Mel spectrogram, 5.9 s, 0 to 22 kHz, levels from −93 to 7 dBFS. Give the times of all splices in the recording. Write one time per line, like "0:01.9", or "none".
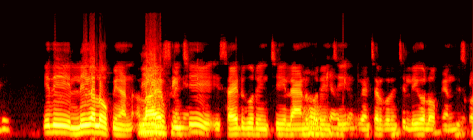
none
